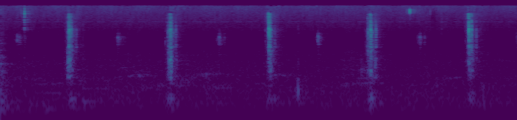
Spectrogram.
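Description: A clock ticks steadily, alternating a sharper tick with a softer tock about twice per second. The crisp clicks stand alone against a quiet, faintly hissy background.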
